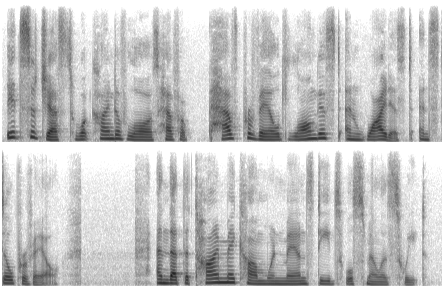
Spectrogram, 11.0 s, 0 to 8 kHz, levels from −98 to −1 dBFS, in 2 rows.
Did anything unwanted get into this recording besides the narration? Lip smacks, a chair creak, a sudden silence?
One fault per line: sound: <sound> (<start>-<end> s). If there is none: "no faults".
no faults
